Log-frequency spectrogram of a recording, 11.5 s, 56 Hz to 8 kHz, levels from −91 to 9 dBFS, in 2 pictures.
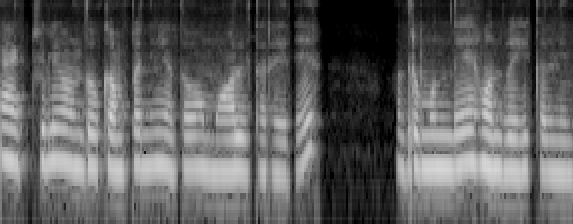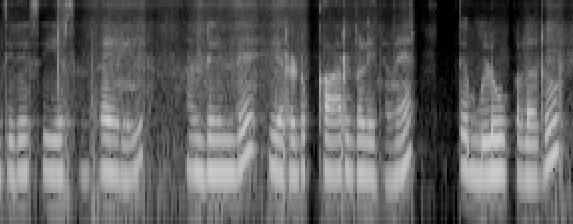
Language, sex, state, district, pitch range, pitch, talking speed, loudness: Kannada, female, Karnataka, Chamarajanagar, 180-210 Hz, 190 Hz, 105 wpm, -20 LUFS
